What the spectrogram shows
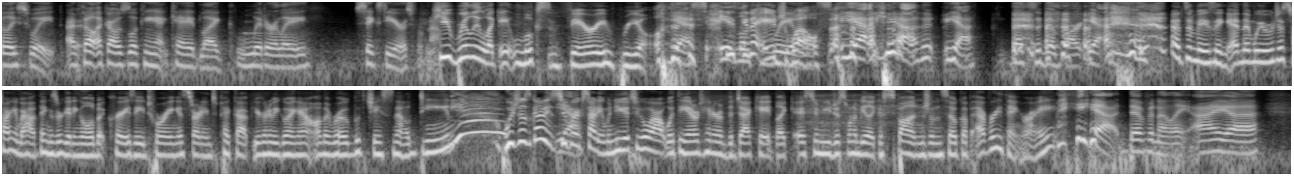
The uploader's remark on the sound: backstage at Audacy's Leading Ladies Live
